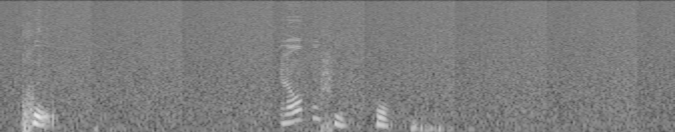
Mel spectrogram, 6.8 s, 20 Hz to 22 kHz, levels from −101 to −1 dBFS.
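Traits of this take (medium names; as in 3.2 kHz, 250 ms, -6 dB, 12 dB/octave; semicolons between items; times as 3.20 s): aliases and images of a low sample rate 6.6 kHz; phasing stages 2, 0.59 Hz, lowest notch 360–2600 Hz; a quantiser's noise floor 6-bit, dither triangular; tremolo saw up 1.1 Hz, depth 30%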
